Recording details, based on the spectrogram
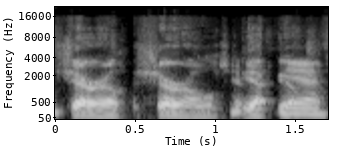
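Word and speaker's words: Schürrle: Uh and Andre Shur Shur. Is that how you pronounce his name? Cheryl. Cheryl.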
